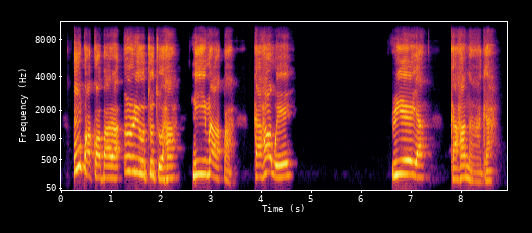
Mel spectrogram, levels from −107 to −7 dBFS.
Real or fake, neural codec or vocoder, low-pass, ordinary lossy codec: fake; autoencoder, 48 kHz, 128 numbers a frame, DAC-VAE, trained on Japanese speech; 9.9 kHz; none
